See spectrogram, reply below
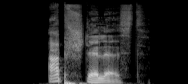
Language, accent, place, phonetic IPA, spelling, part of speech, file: German, Germany, Berlin, [ˈapˌʃtɛləst], abstellest, verb, De-abstellest.ogg
- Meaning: second-person singular dependent subjunctive I of abstellen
